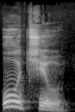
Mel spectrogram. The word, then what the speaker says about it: útil: Veja aqui no primeiro exemplo, ó, útil. Vamos separar a sílaba? Útil. Qual que é a sílaba tônica? A última ou a penúltima? Obviamente que se trata da penúltima.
